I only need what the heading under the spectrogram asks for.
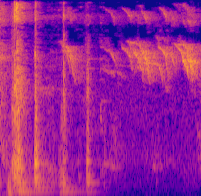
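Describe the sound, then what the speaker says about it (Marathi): Chickens kept inside a house give a few sharp, close clucks in quick succession at the start, then trail off into softer, fainter chirps and rustling. "अगं इथं कोंबड्या आहेत आपल्या आवाज येत आहे"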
